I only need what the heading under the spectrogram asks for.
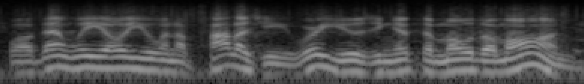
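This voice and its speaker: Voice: mid-range voice, expressive, fast, natural voice. An actor playing a courteous but unbudging hotel manager in a 1950s radio comedy. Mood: courteous, dry. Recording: noisy old radio recording.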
